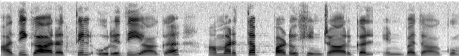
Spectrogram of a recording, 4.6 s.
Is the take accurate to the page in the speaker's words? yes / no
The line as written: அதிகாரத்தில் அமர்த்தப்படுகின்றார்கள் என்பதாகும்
no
